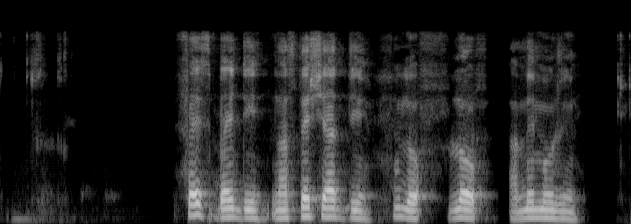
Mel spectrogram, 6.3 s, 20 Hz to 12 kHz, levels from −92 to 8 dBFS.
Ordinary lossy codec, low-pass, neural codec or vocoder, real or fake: none; 7.2 kHz; codec, 16 kHz, 4 kbps, FunCodec, trained on LibriTTS, 50 frames a second; fake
